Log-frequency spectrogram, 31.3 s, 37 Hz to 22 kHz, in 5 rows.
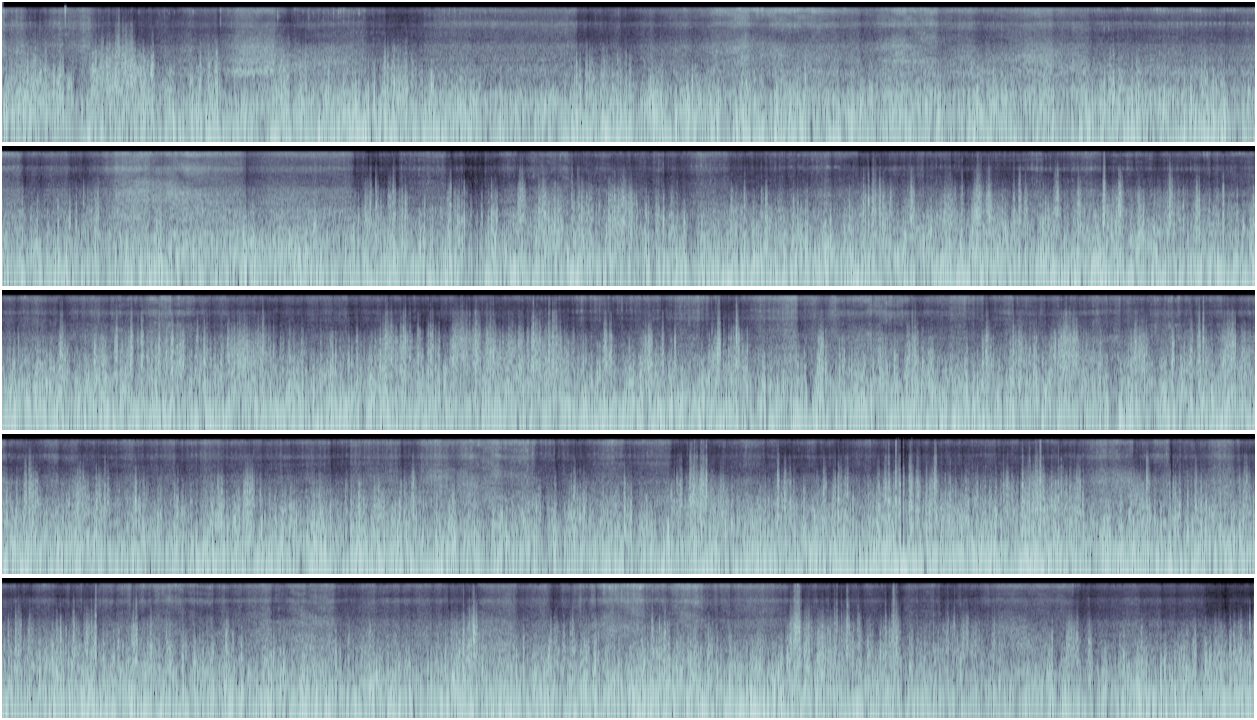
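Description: Steady wind noise buffeting the microphone of a helmet camera on a Yamaha NMAX scooter riding at about 35–45 km/h, with the scooter's engine running underneath.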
